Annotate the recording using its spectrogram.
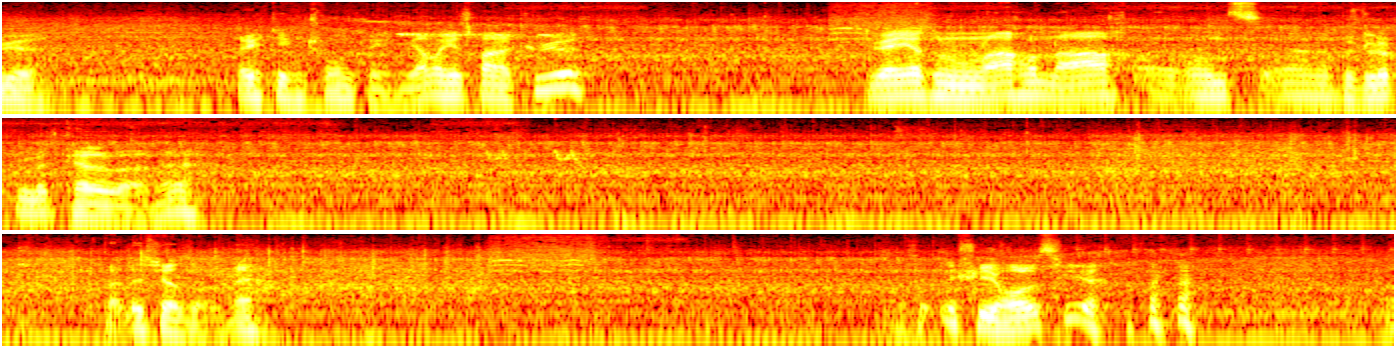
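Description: A heavy machine's engine hums steadily and low.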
